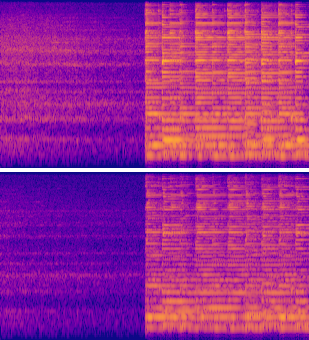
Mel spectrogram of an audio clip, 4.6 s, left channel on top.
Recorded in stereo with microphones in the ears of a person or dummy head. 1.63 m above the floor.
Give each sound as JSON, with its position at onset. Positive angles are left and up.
{"t": 2.2, "sound": "a guitar", "side_deg": 50, "distance_m": 1.7}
